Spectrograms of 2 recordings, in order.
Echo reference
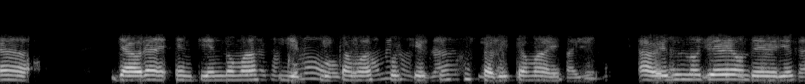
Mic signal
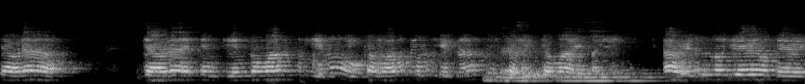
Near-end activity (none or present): present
